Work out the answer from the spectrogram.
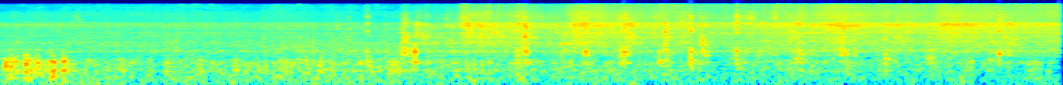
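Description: Sliced onions frying in oil in an aluminium kadai, sizzling while a spatula stirs and scrapes against the pan. About halfway through the sizzle grows louder as ginger-garlic paste goes into the hot oil.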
